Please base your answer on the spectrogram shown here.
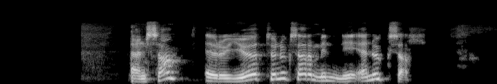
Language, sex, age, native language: Icelandic, male, 40-49, Icelandic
